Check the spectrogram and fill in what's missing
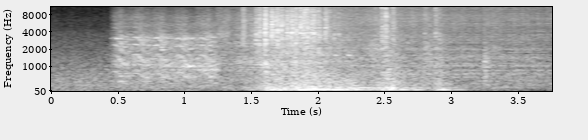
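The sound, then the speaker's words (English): An engine cranks over after the ignition is turned, a loud, rough mechanical churning with rapid rhythmic pulses that runs for about three seconds without clearly catching. No one speaks. “you want to hop up there and turn the ignition key?”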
